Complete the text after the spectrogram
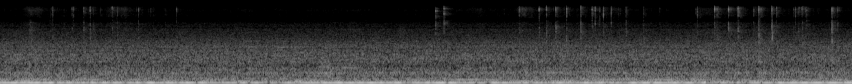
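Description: Keys on a computer keyboard click softly in quick bursts.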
